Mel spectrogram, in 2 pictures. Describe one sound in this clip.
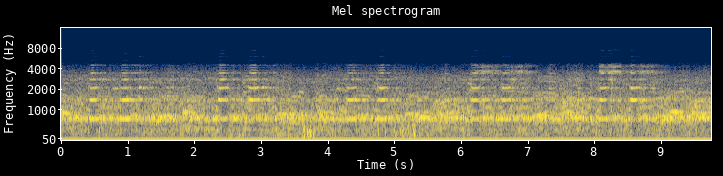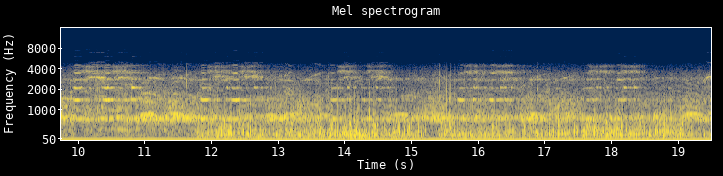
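A large crowd chants and shouts in the distance.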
